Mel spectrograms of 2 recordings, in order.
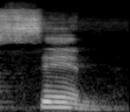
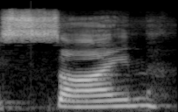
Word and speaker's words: sine: this that word is not sin if you say sin you're just going to drive me crazy a little bit every single time you say okay so it is actually sign that's how you spell it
